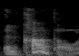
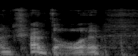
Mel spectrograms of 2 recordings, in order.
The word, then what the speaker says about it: Encanto: He 2 videos later, and he's finally like, oh yes, I was saying it wrong. It was Encanto, not Enchanto.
